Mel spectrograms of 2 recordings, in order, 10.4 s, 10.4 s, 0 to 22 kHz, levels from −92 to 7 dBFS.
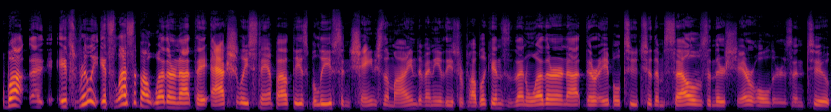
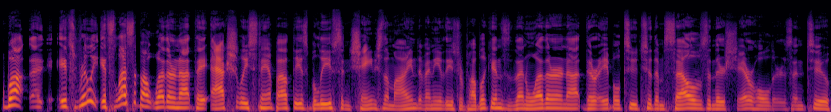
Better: second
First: thin; somewhat; fading below 300 Hz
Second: none

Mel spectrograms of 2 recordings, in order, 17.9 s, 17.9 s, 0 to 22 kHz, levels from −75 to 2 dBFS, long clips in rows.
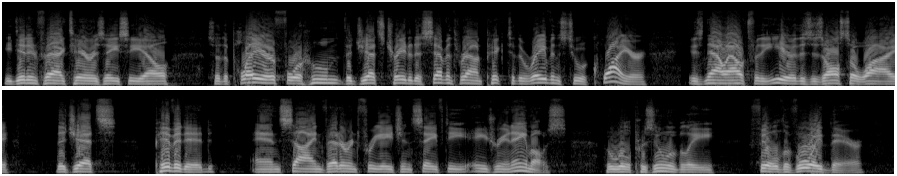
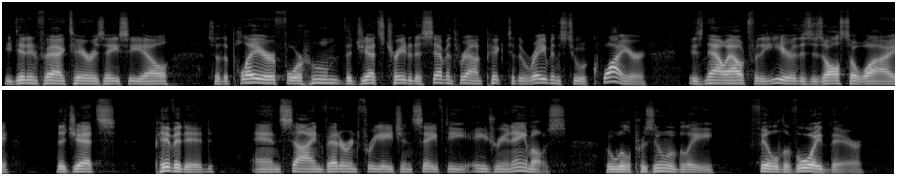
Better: second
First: distortion; slight; 6% of the sound clipped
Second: none

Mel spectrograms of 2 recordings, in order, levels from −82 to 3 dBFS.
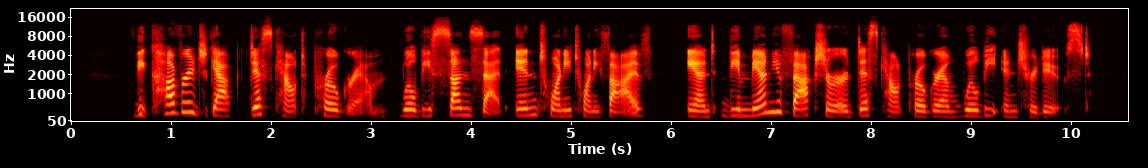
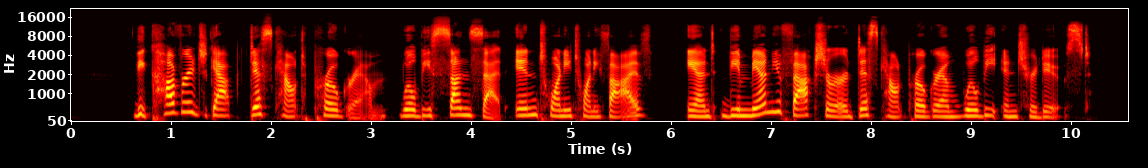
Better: second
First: thin; very; fading below 350 Hz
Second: none

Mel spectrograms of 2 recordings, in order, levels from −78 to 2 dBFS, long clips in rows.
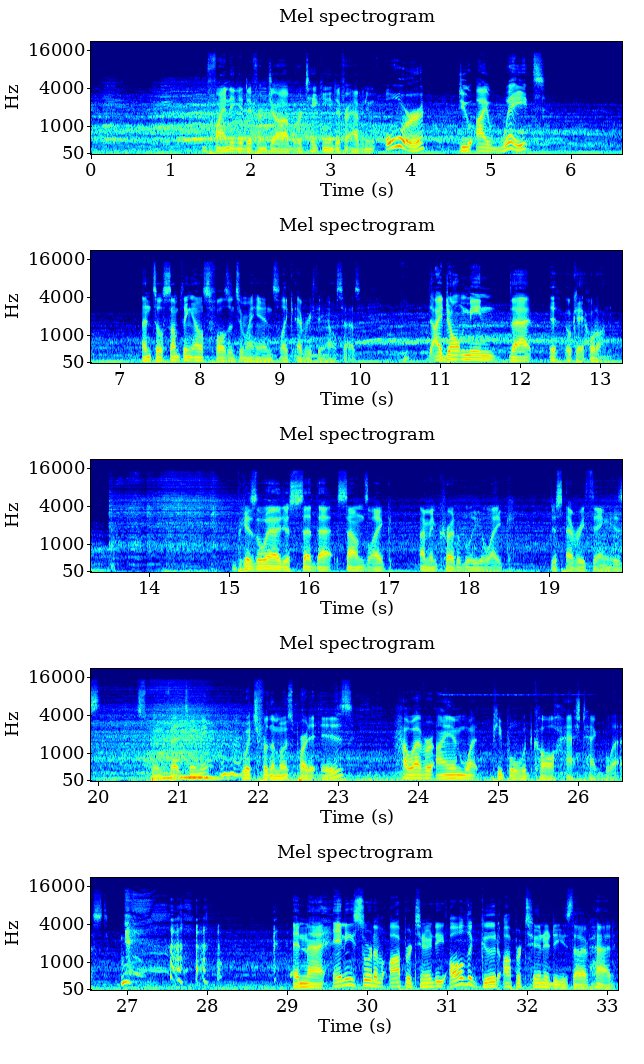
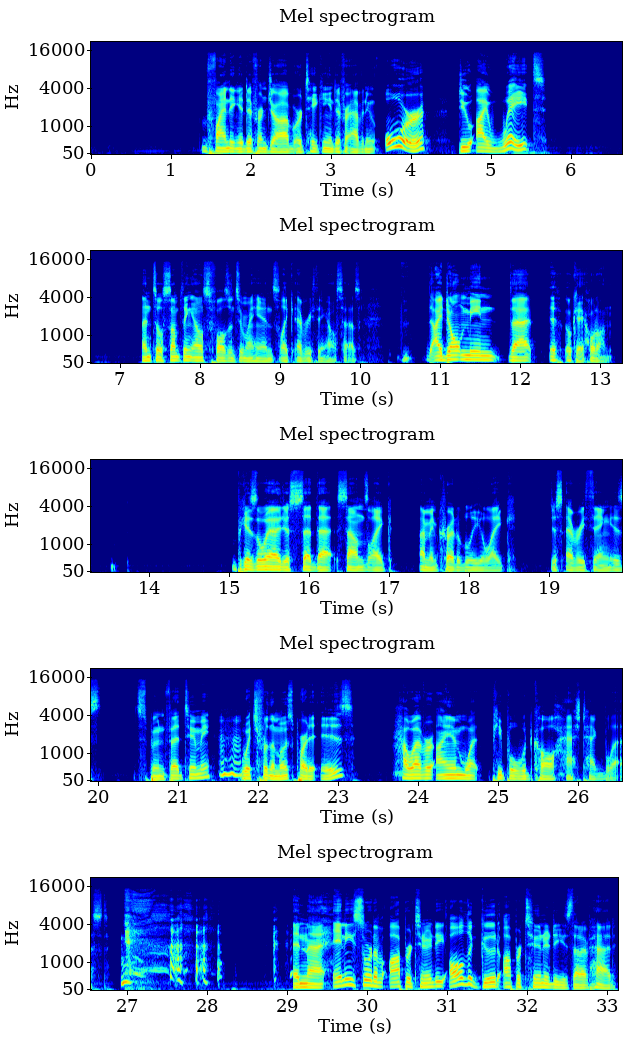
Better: second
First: traffic noise; loud; throughout; 9 dB below the speech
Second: none

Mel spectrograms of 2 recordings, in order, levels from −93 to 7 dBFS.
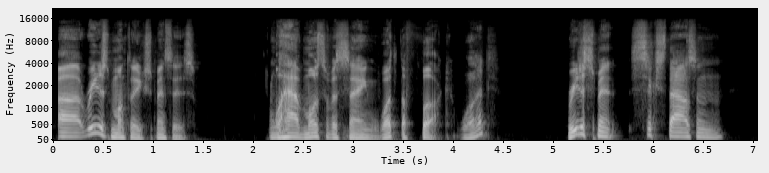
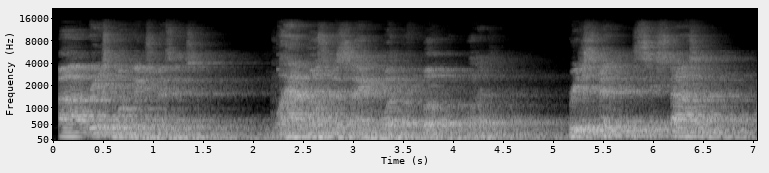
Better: first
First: none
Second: room echo; strong; dies away in 3 s // off-mic speech; far

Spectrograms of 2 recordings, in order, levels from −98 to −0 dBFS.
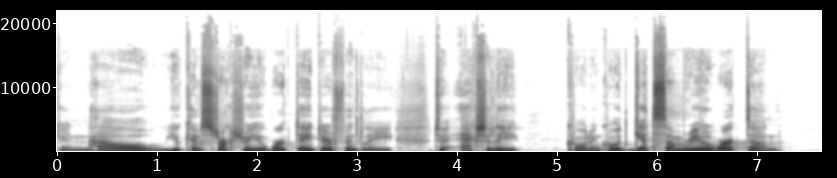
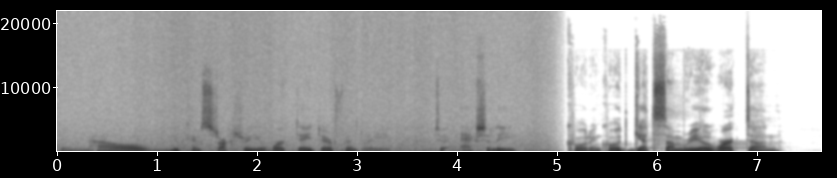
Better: first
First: none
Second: hiss; noticeable; until 5 s; 10 dB below the speech

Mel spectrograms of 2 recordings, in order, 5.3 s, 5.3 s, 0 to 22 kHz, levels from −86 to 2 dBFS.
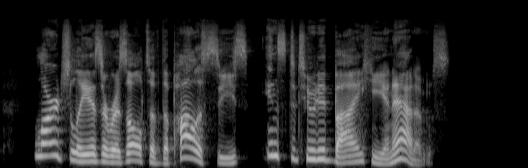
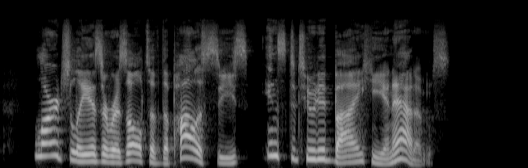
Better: neither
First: none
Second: none

